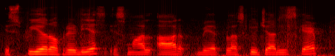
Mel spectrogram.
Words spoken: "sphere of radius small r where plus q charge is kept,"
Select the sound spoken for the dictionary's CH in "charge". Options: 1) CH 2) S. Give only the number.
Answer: 1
